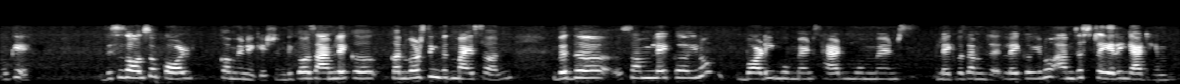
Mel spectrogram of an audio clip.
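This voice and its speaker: A woman's voice: sits high, steady tone, moderate pace, slightly rough, lo-fi sound. A woman, a Hindi speaker, explaining her views in an interview with a hesitant manner and many fillers. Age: adult parent. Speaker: interview guest. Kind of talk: casual explanatory interview talk.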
